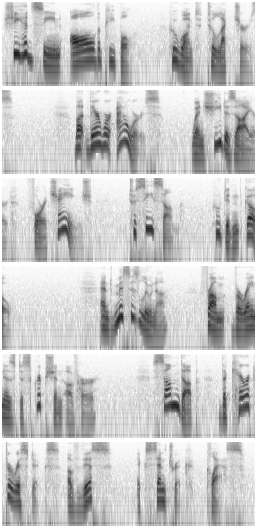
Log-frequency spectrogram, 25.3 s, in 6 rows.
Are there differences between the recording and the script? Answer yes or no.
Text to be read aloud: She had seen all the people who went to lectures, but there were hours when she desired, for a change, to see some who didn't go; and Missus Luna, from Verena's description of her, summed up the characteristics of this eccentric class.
no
